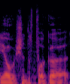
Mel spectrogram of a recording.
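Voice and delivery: low, hushed mock telling-off; quiet mock reprimand, pitched well down; imitated telling-off tone. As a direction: imitate a friend shushing people, low and soft. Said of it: "in that tone he usually does".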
